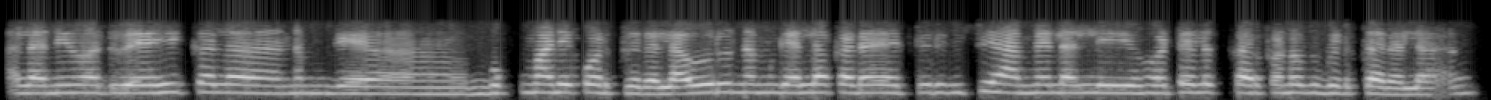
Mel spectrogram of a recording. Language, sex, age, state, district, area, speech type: Kannada, female, 30-45, Karnataka, Uttara Kannada, rural, conversation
